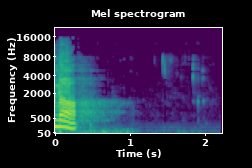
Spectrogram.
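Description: A man's voice ending a drawn-out word, its echo dying away in the room, then near silence broken by two faint clicks near the end.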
